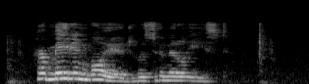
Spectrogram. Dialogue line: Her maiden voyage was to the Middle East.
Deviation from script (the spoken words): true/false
false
